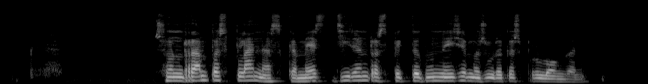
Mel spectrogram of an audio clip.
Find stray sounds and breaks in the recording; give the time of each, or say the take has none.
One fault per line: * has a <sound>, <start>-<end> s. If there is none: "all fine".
all fine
